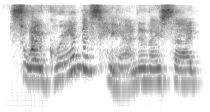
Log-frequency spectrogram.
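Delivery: ordinary talk, nothing marked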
